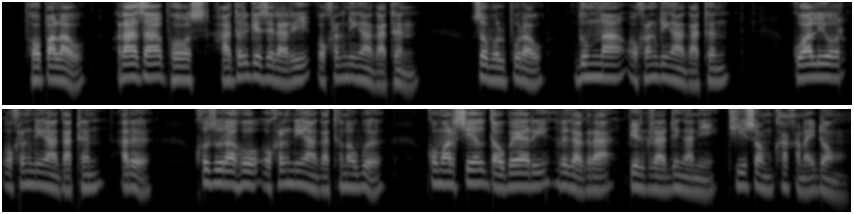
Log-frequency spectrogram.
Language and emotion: Bodo, neutral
